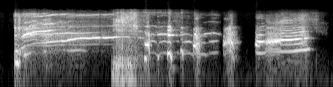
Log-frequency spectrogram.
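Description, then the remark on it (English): A person imitates a buffalo with a loud bellowing call: one long drawn-out honk, a run of short choppy grunts, then another sustained honk. “I'm like a buffalo.”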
